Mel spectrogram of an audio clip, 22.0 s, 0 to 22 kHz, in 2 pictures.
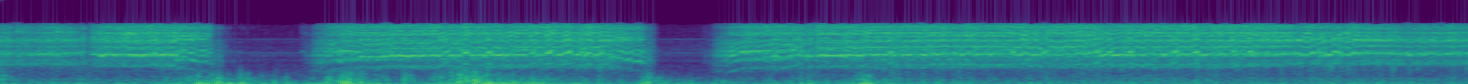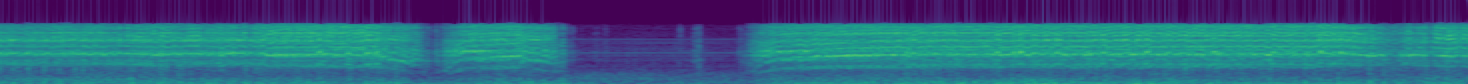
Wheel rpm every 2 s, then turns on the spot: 200, 120, 130, 180, 210, 230, 220, 110, 80, 210, 220.
none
